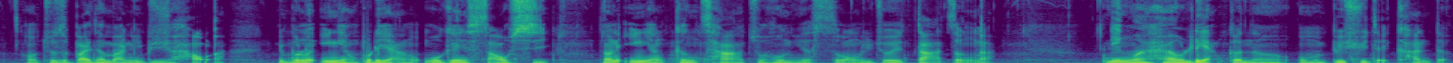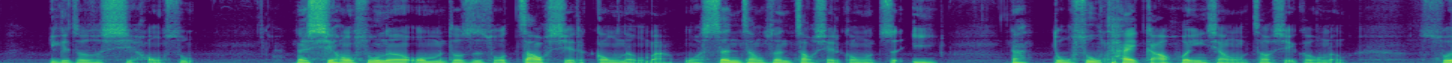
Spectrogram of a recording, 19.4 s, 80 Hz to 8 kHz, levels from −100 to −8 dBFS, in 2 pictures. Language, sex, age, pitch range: Chinese, male, 30-49, 80-110 Hz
